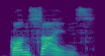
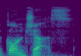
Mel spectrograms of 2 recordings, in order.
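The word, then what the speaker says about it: conscience: গাজামুখী যে একটা জাহাজ কনসাইনস আবারো শোনেন কনসাইন্স এটাকে আপনারা উচ্চারণ করতেছেন কনসাস বা কেউ কেউ কনসা ইউ হ্যাভ এনি আইডিয়া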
